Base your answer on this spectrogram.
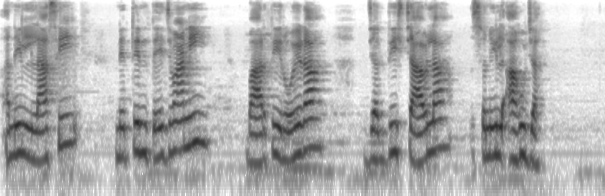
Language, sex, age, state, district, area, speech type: Sindhi, female, 60+, Gujarat, Surat, urban, spontaneous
